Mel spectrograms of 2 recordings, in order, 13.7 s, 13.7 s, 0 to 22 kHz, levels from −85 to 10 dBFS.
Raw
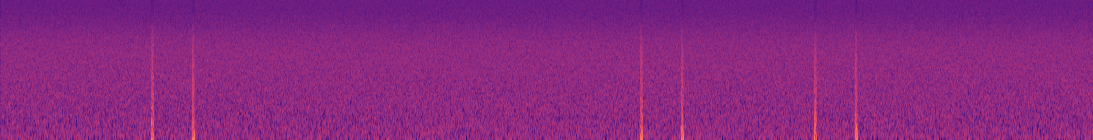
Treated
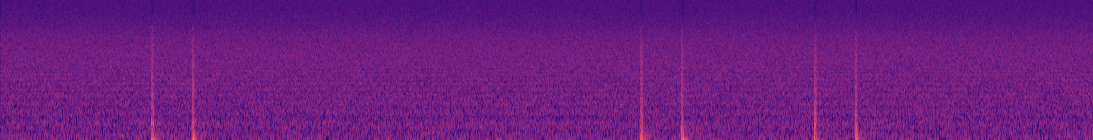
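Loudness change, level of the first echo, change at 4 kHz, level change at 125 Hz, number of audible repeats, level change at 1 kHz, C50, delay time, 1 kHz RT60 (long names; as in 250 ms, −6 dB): −7.0 dB, no echo audible, −7.0 dB, −7.0 dB, no echo audible, −6.5 dB, 18.5 dB, no echo audible, 0.65 s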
